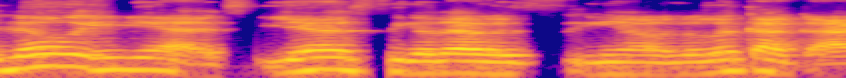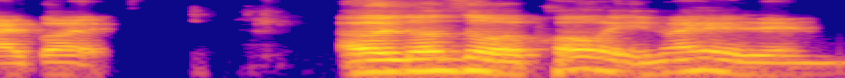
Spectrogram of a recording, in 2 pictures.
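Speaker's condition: Cerebral palsy; from birth

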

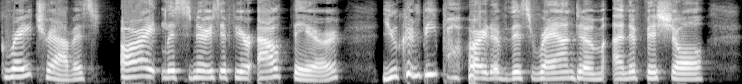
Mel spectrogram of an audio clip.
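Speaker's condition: No condition

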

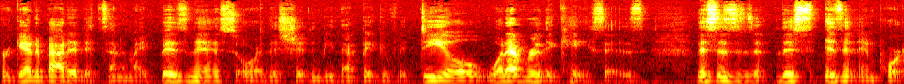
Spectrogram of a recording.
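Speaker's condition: No condition

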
